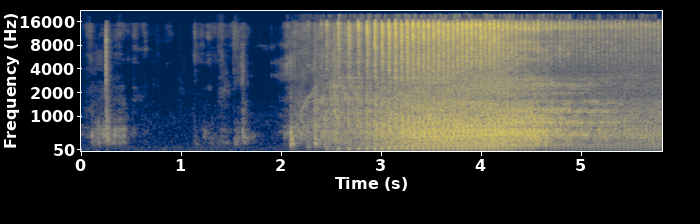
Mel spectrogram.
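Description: Pulls over on the second try, revs up cleanly and settles to an even, steady chatter; small engine running properly.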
